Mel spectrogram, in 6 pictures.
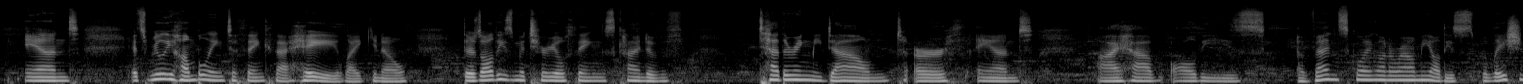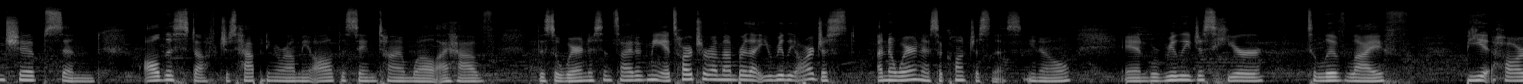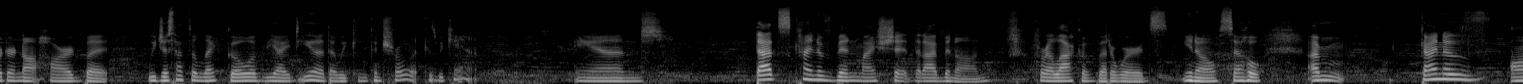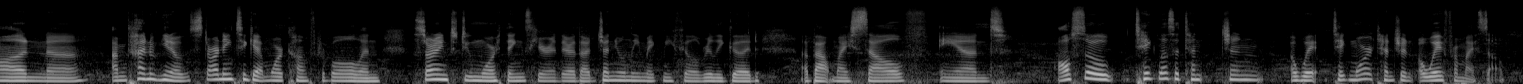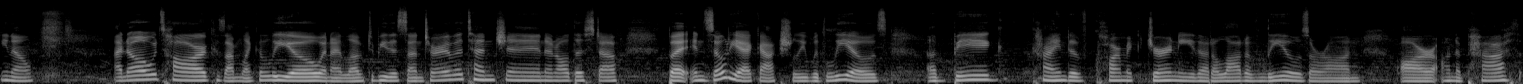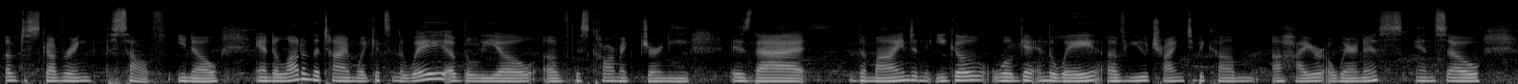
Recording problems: chatter from many people; faint; throughout; 25 dB below the speech

